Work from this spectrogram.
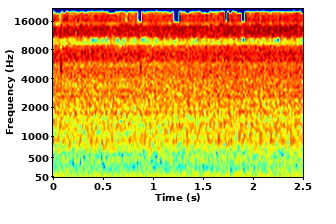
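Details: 2007 Nissan Altima 2.5L idling after oil cooler replacement and oil change, heard from underneath while checking for leaks (previously leaking heavily): steady even low hum, no knocks, ticks or wavering; smooth healthy idle, no leaks seen.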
